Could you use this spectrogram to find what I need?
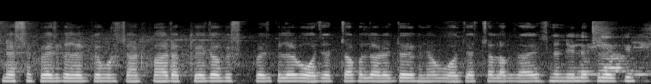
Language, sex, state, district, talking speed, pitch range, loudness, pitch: Hindi, male, Haryana, Rohtak, 275 wpm, 145-155 Hz, -15 LUFS, 150 Hz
